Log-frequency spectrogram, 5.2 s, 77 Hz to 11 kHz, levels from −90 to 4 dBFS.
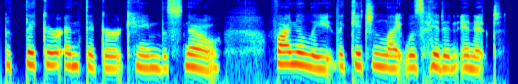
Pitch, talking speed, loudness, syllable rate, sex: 215 Hz, 175 wpm, -18 LUFS, 4.8 syllables/s, female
